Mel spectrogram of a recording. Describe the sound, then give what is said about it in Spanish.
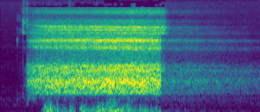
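A single slow exhale of breath during a guided meditation breathing exercise: a steady, soft breathy rush lasting under two seconds that stops abruptly and leaves faint background hiss. “Vuelve a inhalar una vez más. Y exhala.”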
